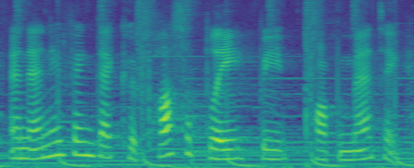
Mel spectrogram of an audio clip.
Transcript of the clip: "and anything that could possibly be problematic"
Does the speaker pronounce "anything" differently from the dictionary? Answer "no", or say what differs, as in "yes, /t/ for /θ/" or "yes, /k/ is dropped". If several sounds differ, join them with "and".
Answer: no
